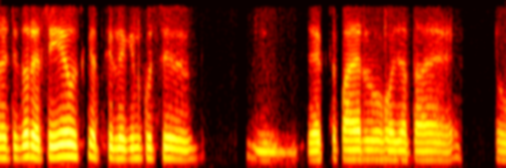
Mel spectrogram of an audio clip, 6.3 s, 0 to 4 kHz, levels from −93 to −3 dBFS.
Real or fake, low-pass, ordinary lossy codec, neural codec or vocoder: real; 3.6 kHz; AAC, 32 kbps; none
